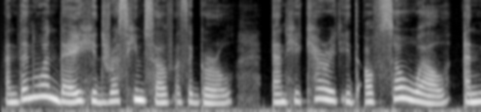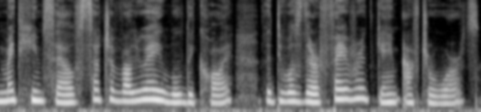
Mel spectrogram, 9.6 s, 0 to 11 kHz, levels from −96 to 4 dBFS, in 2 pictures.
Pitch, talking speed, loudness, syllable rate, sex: 225 Hz, 195 wpm, -15 LUFS, 5.1 syllables/s, female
